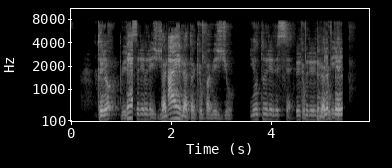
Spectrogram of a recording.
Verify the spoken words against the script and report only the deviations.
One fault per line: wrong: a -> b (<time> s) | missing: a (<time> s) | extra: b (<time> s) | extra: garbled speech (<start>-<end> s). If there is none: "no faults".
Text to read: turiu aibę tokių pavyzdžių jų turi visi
extra: garbled speech (1.0-1.9 s)
extra: garbled speech (4.5-5.4 s)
